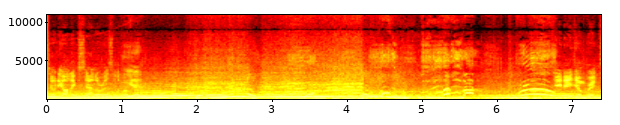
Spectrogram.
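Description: A fully built Nissan Skyline R33 GTS with a one-off custom exhaust accelerates hard nearby, its engine note rising and falling through the revs, with tyre squeal and excited voices over it.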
